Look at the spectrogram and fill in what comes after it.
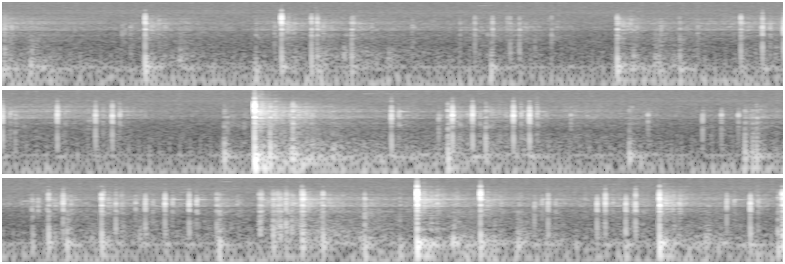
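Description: Fireworks display: aerial shells bursting in a string of pops and crackles, with the loudest boom about ten seconds in and another strong one near twenty seconds.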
